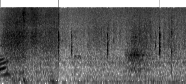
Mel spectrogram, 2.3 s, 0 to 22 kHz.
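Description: Cabin noise inside a Mercedes E 300 de plug-in hybrid running in electric mode: a low rumble under a steady hiss, with no diesel engine running yet.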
